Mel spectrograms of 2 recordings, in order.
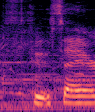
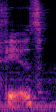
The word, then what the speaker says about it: Fuse: princess views i know it's like fousey or something but like it's it's fuse yeah princess fuse and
